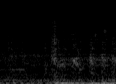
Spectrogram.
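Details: 2013 Toyota Avalon from auction, boosted dead battery, security light off: starter turns the engine over at an even cranking rhythm, compression sounding even, but it never fires; crank no start, fuel pump not running.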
